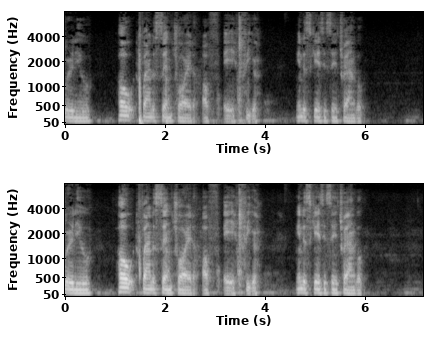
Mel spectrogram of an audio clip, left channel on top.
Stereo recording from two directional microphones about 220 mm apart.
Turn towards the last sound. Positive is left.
turn(degrees=0)  # may be behind; listen again after turning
